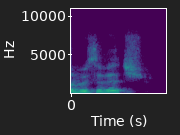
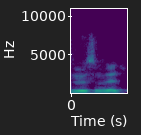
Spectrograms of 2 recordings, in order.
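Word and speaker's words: Vučević: Can you pronounce his name for me? – Nikola Vucevic. Yeah, or sorry, some people say Vucevic, or people say it different, but I think it's Vucevic.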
